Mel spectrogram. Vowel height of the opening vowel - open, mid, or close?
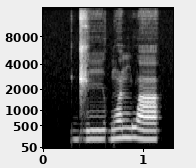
close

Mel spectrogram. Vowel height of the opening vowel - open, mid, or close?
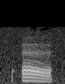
open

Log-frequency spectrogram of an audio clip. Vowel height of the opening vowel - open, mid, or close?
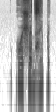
mid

